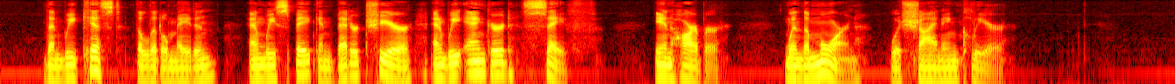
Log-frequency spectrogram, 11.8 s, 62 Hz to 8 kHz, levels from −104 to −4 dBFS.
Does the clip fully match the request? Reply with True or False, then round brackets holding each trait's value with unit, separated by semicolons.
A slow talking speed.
True (120 wpm)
